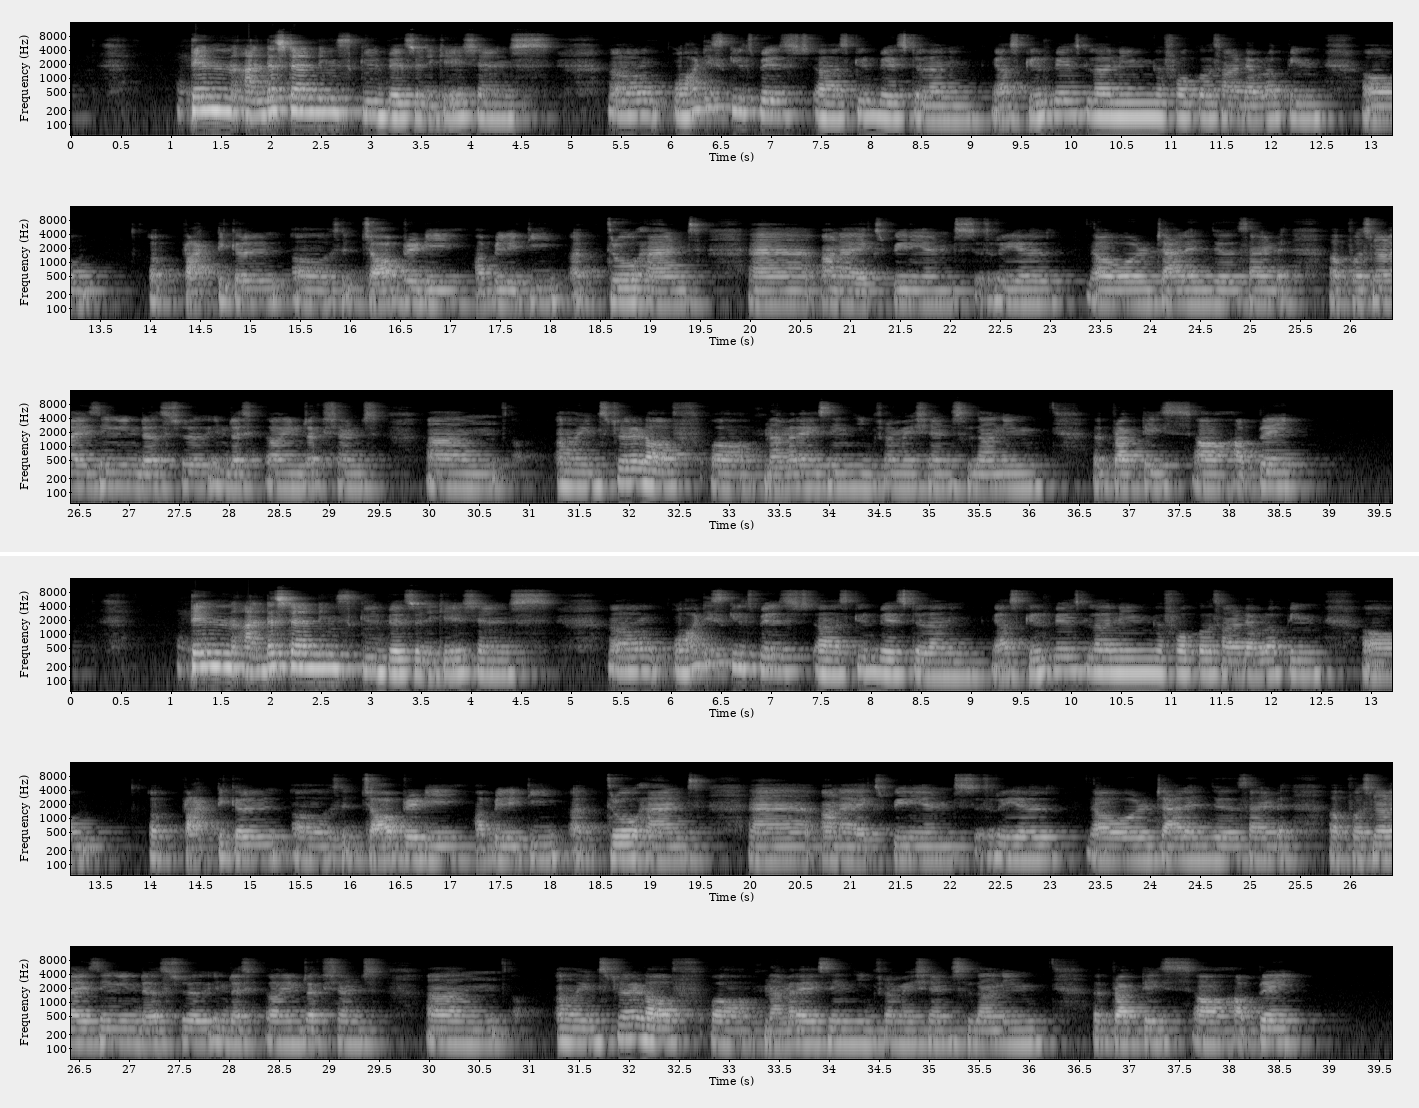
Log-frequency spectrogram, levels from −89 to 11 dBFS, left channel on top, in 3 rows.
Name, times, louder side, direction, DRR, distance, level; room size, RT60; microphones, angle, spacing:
voice 1, 1.1-13.4 14.0-23.1 23.4-30.9 31.3-38.6, equal, 10° right, -2 dB, 1.1 m, -26 dB
10.0 x 7.7 x 3.6 m, 0.73 s
head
